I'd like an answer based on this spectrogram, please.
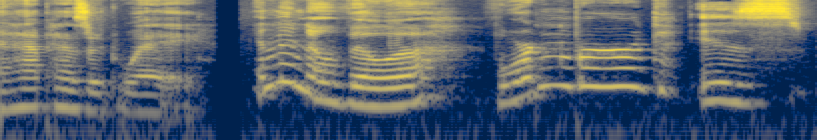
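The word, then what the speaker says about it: Vordenburg: In the novella, Vordenberg is spelled with a U, not an E, and also using the German pronunciation should probably be Vordenberg, because the German V is similar to the English F.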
